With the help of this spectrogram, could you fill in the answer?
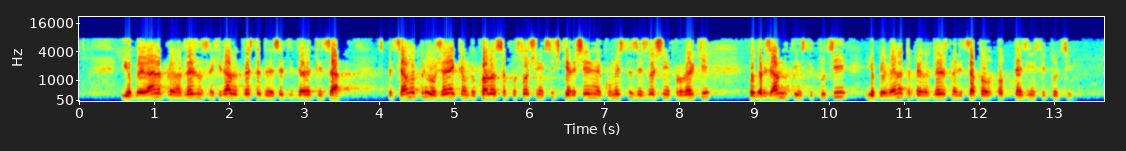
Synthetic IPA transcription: iobjɐvɛnəpɾɛnɐd̪lɛʒnost̪nɐxilʲad̪əd̪vɛst̪əd̪ɛvɛd̪ɛsɛt̪id̪ɛvɛt̪lit̪sa | spɛt̪sialˠnopɾilˠoʒɛniɛkəmd̪oklˠad̪əsəposɔt͡ʃɛnifsit͡ʃkiɾɛʃɛniənɐkomisijət̪əzɐizvɤɾʃɛnipɾovɛɾki | pod̪əɾʒavnit̪ɛinst̪it̪ut̪siː | iobjɐvɛnət̪əpɾɛnɐd̪lɛʒnost̪nɐlit̪sat̪əot̪ːɛziːnst̪it̪ut̪siː

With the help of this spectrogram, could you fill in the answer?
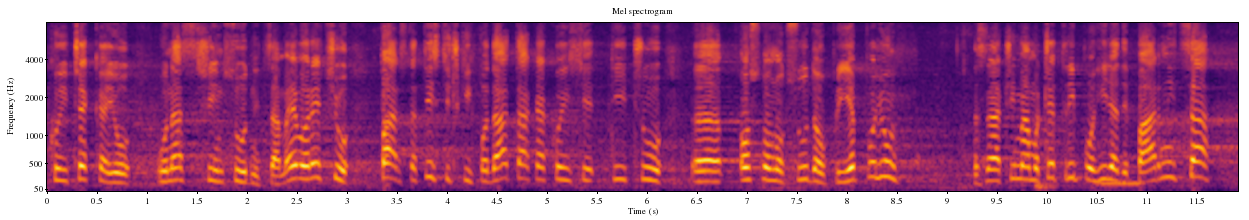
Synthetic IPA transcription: ko̞jit͡ʃe̞kajuːunasʃiːmsuːd̪nit̪samae̞ʋo̞ɾe̞t͡ɕu | paːɾst̪at̪ist̪it͡ʃkiːxpo̞d̪aːt̪akako̞jise̞t̪iːt͡ʃuː | o̞sno̞ːʋno̞ːɡsuːd̪aupɾiepo̞ʎu | znaːt͡ʃiːimaːmo̞t͡ʃe̞t̪ɾiipo̞ɦiʎad̪e̞paːɾniːt̪sa

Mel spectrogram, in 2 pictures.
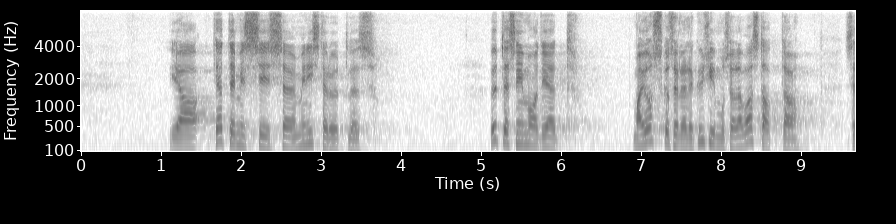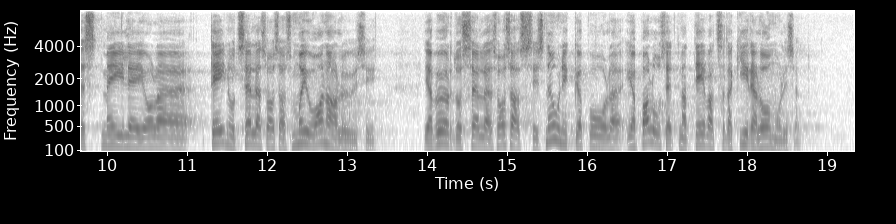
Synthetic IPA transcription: jɑt̪eɑt̪ːˑemisːisminist̪e̞ɾyt̪ːˑle̞s | yt̪ːˑle̞sniːmo̞d̪ie̞t̪ːˑ | mɑejo̞skɑse̞lːe̞le̞kysʲimuse̞le̞vɑst̪ɑt̪ˑːɑ | se̞st̪me̞jle̞jo̞let̪e̞jnud̪̥se̞lːe̞so̞sɑsmɤjuɑnɑlyːsi | jɑpø̞ːɾd̪usːe̞lːe̞so̞sɑsːisnɤwnikːˑe̞po̞ːle̞jɑpɑluse̞t̪nɑd̪̥̚t̪e̞ːvɑt̪se̞d̪̥ɑkiːɾe̞lo̞ːmuliselt̪ˑ

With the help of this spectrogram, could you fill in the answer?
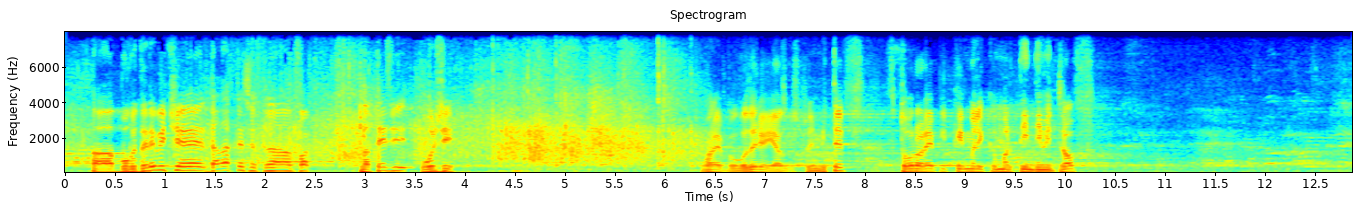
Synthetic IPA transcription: əblˠɐɡod̪ɐɾjəvit͡ʃɛd̪ad̪əxt̪ɛsɛt̪ɛnanɐt̪vak̪ | nɐt̪ɛzilˠɐʒi | oɾɛblˠɐɡod̪ɐɾʲjəijasɡospod̪inmit̪ɛfft̪ɔɾəɾɛplʲikəiməlikɐmːɐɾt̪ind̪imit̪ɾɔf

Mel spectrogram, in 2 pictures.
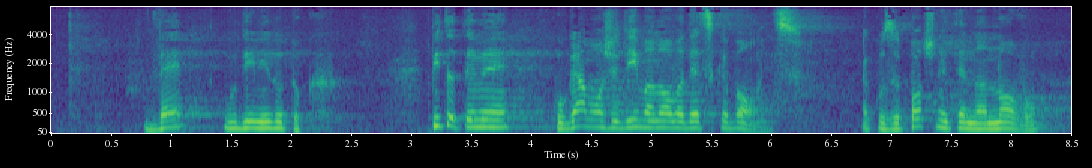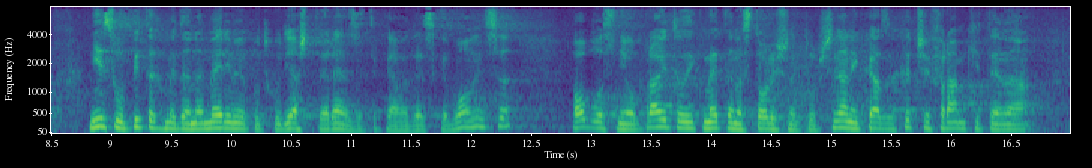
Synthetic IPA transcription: d̪vɛɡod̪inid̪ot̪uk | pit̪ət̪ɛmɛkoɡamɔʒɛd̪ɐimənɔvəd̪ɛt̪skəbɔlˠnḭt̪sə̥ | ɐkozɐpɔt͡ʃnɛt̪ɛnɐnɔvoniɛsɛʊpit̪əxmɛd̪ɐnɐmɛɾimɛpot̪xodʲaʃt̪t̪ɛɾɛnzɐt̪ɐkavɐd̪ɛt̪skəbɔlˠnit̪sə | ɔblˠəsiəopɾavit̪ɛlˠikmɛt̪ənɐst̪ɔlit͡ʃnət̪əopʃt̪inanikazəxət͡ʃɛfɾamkit̪ɛnɐ

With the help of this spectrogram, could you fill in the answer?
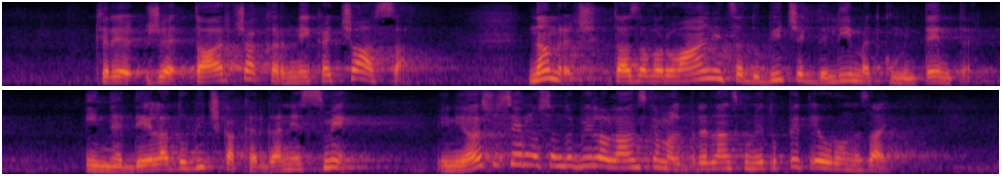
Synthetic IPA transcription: kɛɾjɛʒɛt̪aɾt͡ʃakaɾneːkajt͡ʃaːsa̰ | namɾɛt͡ʃt̪azaʋaɾɔʋalnit̪sad̪ɔbit͡ʃɛɡd̪ɛlimɛt̪kɔmint̪ent̪ɛ̰ | inːɛd̪eːlad̪ɔbit͡ʃkakɛɾɡanɛsmeː | injəsɔseːbnɔsəmd̪obiːlawlanskɛmalipɾɛd̪lanskɛmleːt̪upeːt̪ewɾɔwnazaj

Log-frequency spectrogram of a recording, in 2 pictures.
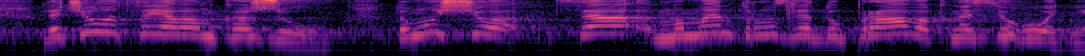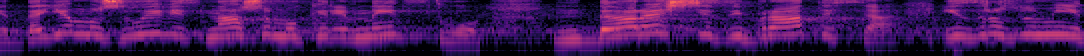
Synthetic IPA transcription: d̪lʲɐt͡ʃɔɦɔt̪sɛjaʋɑmkɐʒu | t̪ɔmuʃt͡ʃɔt̪sɛmɔmɛnt̪rɔzʲɦlʲɐd̪ʊpɾɑʋɔknɐsʲɔɦɔdʲnʲid̪ɐjɛmɔʒlˠɪʋʲisʲtʲnɑʃɔmʊkɪɾʲiwnɪt̪st̪ʋʊ | ɐɾɛʃt͡ʃʲizʲibɾɑt̪ɪsʲɐ | izrɔzʊmʲi

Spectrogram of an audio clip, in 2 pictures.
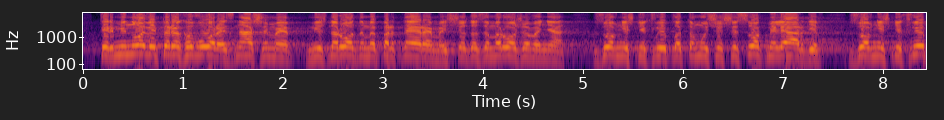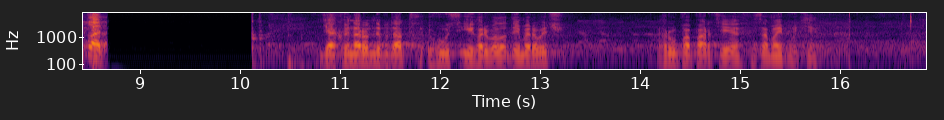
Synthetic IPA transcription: t̪ermʲinɔʋʲipeɾeɦɔʋɔɾɪznɑʃɪmɪmʲiʒnɐɾɔd̪nɪmɪpɐrt̪nɛɾɐmɪʃt͡ʃɔd̪ɔzɐmɔɾɔʒʊʋɐnʲːɐzɔwnʲiʃnʲɪxʋɪplˠɐt̪ːɔmuʃt͡ʃɔʃisːɔt̪mʲilʲiɑrdʲiwzɔwnʲiʃnʲixʋɪplˠɐt̪ | dʲakʊjʊnɐɾɔd̪nɪd̪epʊt̪ɑt̪ɦusʲiɦɔɾʲʋɔlˠɔd̪ɪmɪɾɔʋɪt͡ʃ | ɦɾupɐpɑrtʲijizɐmɐjbutʲnʲi

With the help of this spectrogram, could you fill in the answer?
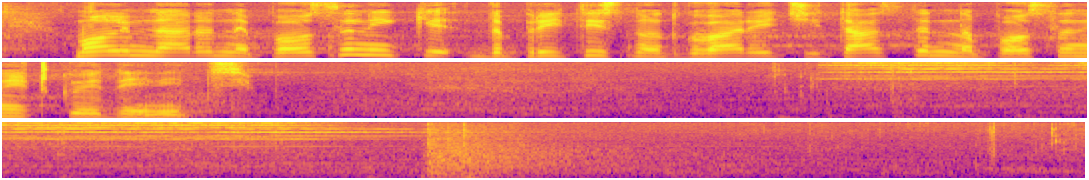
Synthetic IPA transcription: molimnaːɾod̪nepo̞slˠaniked̪apɾit̪isneod̪ɡoʋaːɾajut͡ɕit̪ast̪eɾnaposlˠanit͡ʂkoje̞d̪iːnit̪si̥

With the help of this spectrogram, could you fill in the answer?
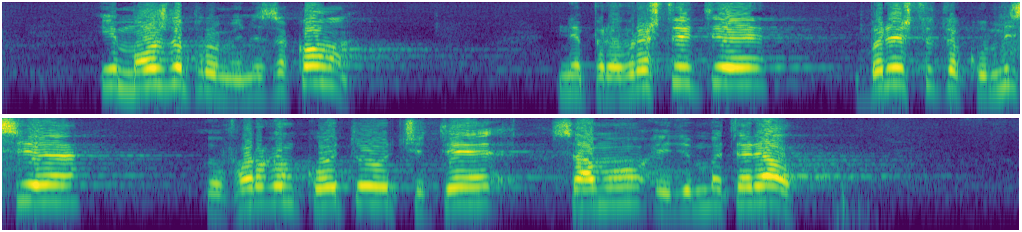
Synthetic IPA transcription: imɔʒɛd̪ɐpɾomɛnɛzɐkɔnə | nɛpɾɛvɾɤʃt̪əjt̪ɛbɤd̪ɛʃt̪ət̪əkomisijə | vɐfɔɾɡənkɔjt̪ot͡ʃit̪ɛsamoɛd̪inmɐt̪ɛɾialˠ

